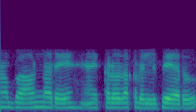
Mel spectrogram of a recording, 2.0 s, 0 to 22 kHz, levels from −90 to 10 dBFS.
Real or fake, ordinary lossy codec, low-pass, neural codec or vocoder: real; none; 3.6 kHz; none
